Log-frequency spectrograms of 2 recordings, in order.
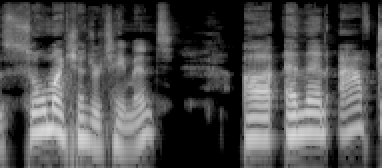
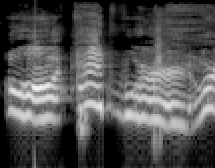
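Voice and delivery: high, loud swooning cry through laughter; mock gleeful gushing; 8 semitones higher, 11 dB louder than usual. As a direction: gush it hammed-up and giggly. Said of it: "he said it with such glee".

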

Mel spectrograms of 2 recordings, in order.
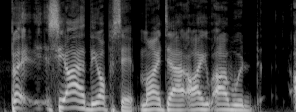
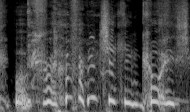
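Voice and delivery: laughing. Real, not acted. Laughing at roof jumps.

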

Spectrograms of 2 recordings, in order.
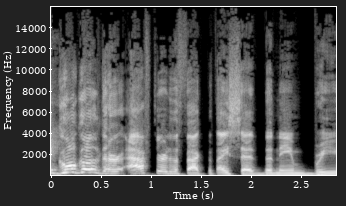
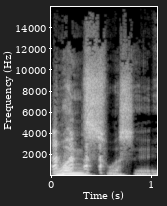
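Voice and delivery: lower, put-on narrator voice; impression; 8 semitones lower, slower than usual. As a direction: mimic a documentary narrator. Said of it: "have even more fun with the impressions".

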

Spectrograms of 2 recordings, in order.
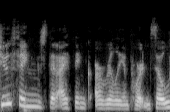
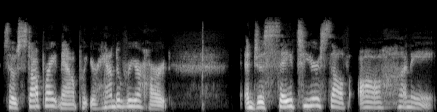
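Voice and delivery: soothing friend; 5 semitones higher than usual. Retold or imitated. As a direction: soothe a crying friend gently. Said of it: "She said".

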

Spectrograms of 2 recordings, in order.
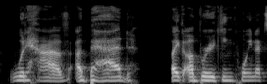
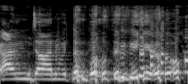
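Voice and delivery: laughing exasperation; 4 semitones higher, 4 dB louder than usual. Retold or imitated. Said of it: "He was like".

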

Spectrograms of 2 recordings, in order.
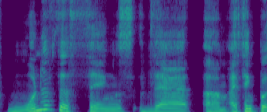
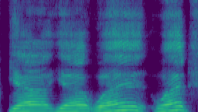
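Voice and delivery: sleepy consular guy; 4 semitones higher, much slower than usual. Retold or imitated. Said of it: "some sleepy consular guy".

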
